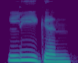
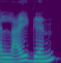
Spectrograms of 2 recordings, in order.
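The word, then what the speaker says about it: liegen: खिलौना, लीबन, लीबन love, लीगन, लीगन टू लाई पड़ा हुआ होना। आप नोट करें कि इनको अगर आप इनकी तरह प्रोनाउंस करेंगे जैसे कि डाइब, स्पाइलसॉइग, लाइबन या लाइगन तो ये गलत होगा।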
